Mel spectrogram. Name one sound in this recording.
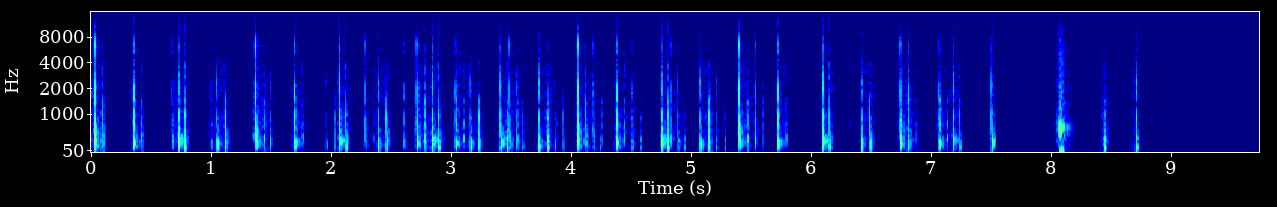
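Quick footsteps patter rapidly on a hard surface.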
